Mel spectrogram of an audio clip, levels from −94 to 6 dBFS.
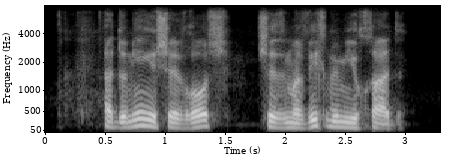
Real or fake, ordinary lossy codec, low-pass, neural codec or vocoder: fake; Opus, 24 kbps; 7.2 kHz; autoencoder, 48 kHz, 128 numbers a frame, DAC-VAE, trained on Japanese speech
